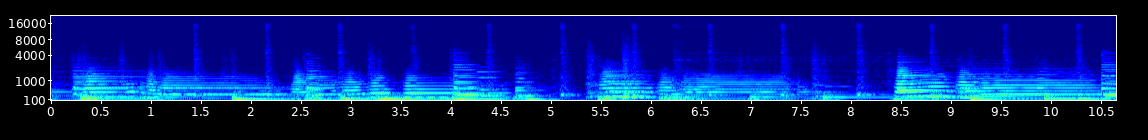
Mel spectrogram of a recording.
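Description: Small jazz group playing: a trombone carries the melody over acoustic piano, upright bass and a drum kit with cymbals.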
